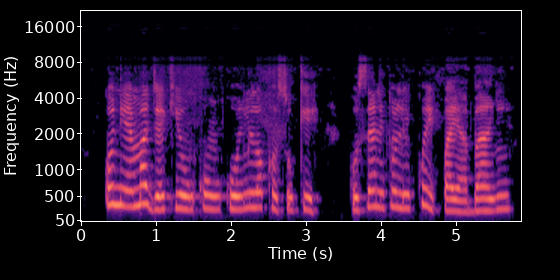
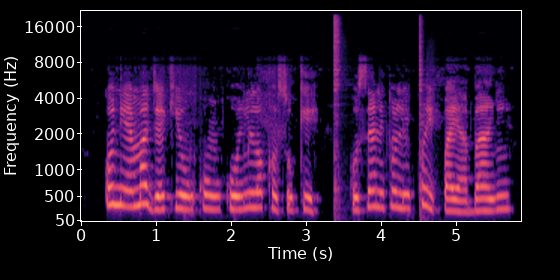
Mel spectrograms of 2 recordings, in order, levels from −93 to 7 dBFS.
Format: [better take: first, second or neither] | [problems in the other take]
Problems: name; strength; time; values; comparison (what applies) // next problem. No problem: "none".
first | noise reduction (neural mask model RNNoise)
